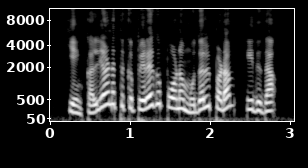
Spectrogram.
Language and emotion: Tamil, happy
